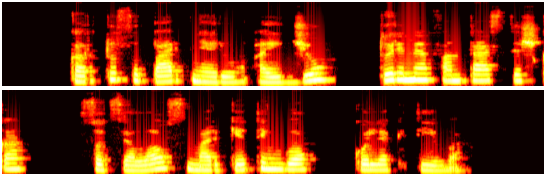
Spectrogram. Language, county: Lithuanian, Telšiai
